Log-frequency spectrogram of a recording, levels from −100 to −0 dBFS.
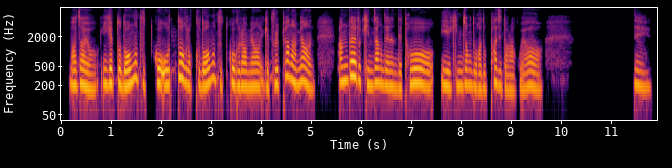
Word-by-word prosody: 맞아요 200 -5 0
이게 215 0 +3
또 215 -3 +2
너무 210 +9 +5
붙고 215 -1 +1
옷도 285 +8 +3
그렇고 200 -6 -4
너무 215 +9 +2
붙고 215 0 -3
그러면 195 -1 0
이게 195 -4 -5
불편하면 220 - 0 0.4
안 245 +2 0
그래도 300 -3 +7
긴장되는데 205 -4 -2
더 215 -3 +2 0.2
이 200 -3 0
긴장도가 195 -1 -4
높아지더라고요. 175 -1 -5 1.8
네. 190 -4 -6
205 Hz, 255 characters per minute, -22 LUFS, 190-225 Hz, 1.8 s, 그래도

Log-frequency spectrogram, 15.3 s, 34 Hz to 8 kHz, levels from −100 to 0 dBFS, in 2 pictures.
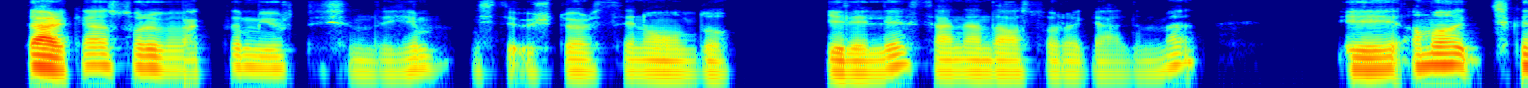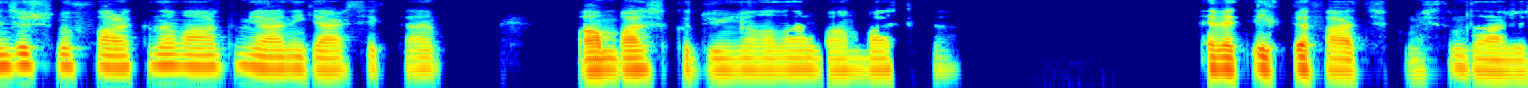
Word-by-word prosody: Derken 135 +2 +9
sonra 130 -3 0
bir - - -7
baktım 120 +6 -8
yurt 120 0 -7
dışındayım. 100 +7 -12
İşte 105 -2 -15
3-4 100 0 -8
sene 100 -1 -9
oldu 95 -2 -6 0.5
geleli. 100 +7 -1
Senden 100 -5 -6
daha 95 -1 -4
sonra 95 -2 -11
geldim 90 +3 -15
ben. 145 - -7 0.7
Eee, 115 0 +2
ama 145 +6 +4
çıkınca 140 -5 +1
şunun 135 0 -3
farkına 135 +1 +1
vardım. 130 +1 0
Yani 120 -1 +2
gerçekten 115 +1 -3 0.7
bambaşka 110 +1 +3
dünyalar, 110 0 -2
bambaşka 110 +1 -5 1.2
Evet 120 -2 +5
ilk 125 -1 +2
defa 110 -4 +4
çıkmıştım. 105 +5 -11
Daha 105 -2 +1
önce 100 0 -4
115 Hz, 130 wpm, -28 LUFS, 100-130 Hz, 1.2 s, Derken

